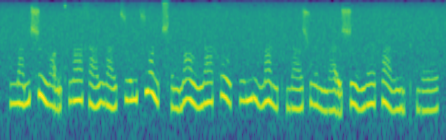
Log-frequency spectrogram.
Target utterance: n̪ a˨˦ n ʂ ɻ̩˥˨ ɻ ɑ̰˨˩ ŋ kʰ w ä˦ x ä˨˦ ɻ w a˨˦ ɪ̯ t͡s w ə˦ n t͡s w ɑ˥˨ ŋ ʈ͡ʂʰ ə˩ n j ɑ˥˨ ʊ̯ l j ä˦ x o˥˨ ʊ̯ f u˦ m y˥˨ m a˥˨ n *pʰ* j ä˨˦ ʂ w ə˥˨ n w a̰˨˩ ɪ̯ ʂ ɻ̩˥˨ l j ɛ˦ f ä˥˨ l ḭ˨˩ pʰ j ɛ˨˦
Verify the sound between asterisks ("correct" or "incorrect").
correct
